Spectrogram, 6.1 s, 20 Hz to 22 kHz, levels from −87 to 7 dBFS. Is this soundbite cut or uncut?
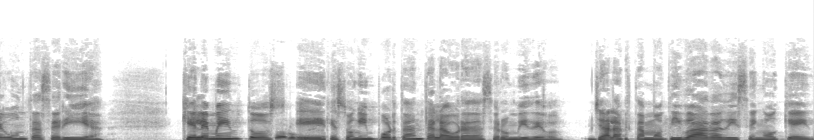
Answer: cut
